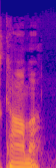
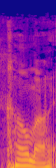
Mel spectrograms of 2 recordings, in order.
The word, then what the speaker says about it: Comma: I've had a number of people say coma, and I said, sorry, we are really alive and well and kicking here. Coma is spelled with one M and comma with two M's, so definitely they're not the same.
